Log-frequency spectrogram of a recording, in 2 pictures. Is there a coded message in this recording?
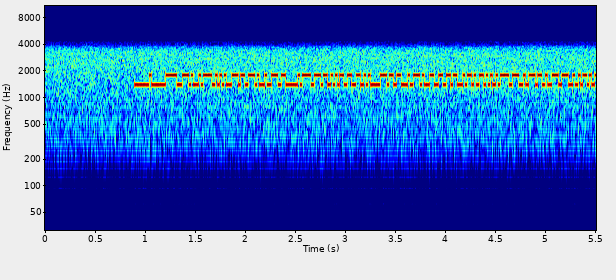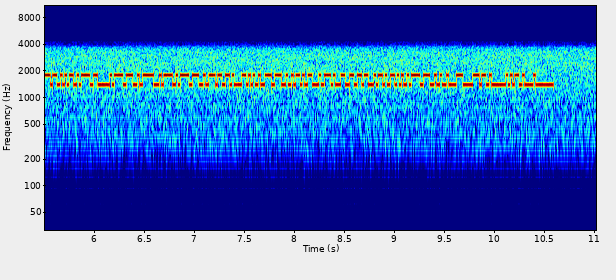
Yes: TTY/TDD text telephone tones (45.45 baud Baudot) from 0.9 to 10.6 s, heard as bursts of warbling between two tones, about 400 Hz shift, 1600 Hz centre, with phone line noise. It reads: THEY HAVE SIX CHILDREN AND SEVENTEEN GRANDCHILDREN. SK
